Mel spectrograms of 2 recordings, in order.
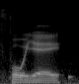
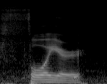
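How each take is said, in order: First: It is said with a non-American pronunciation. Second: It is said with an American pronunciation. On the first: The speaker calls it right. "where you're supposed to like foyer" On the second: The speaker calls it wrong. "Americans say shit like foyer"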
